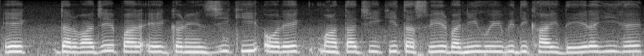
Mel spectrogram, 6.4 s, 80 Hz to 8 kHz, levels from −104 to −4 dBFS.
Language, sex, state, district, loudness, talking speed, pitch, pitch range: Hindi, female, Rajasthan, Jaipur, -14 LUFS, 185 wpm, 245 Hz, 235-255 Hz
